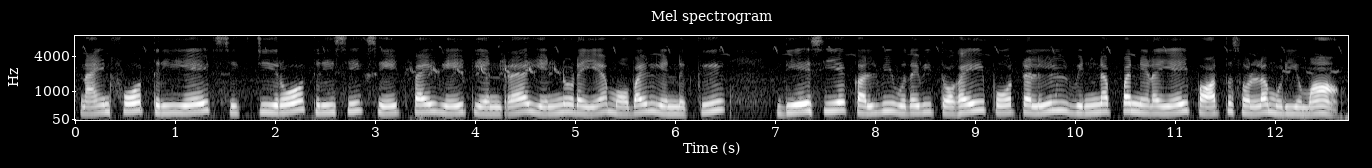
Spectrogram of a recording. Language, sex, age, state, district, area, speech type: Tamil, female, 30-45, Tamil Nadu, Dharmapuri, rural, read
